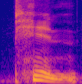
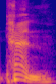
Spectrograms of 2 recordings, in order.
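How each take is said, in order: First: The vowel is an I sound, like 'pin'. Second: The vowel is an E sound, like 'pen'. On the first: The speaker calls it right. "No, it's pin" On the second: The speaker calls it wrong. "I would say pen"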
